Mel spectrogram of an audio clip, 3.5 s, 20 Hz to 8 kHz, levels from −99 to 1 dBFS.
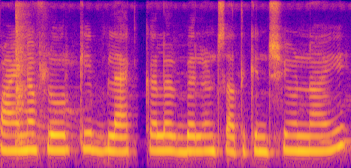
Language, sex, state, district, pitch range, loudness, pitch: Telugu, female, Telangana, Mahabubabad, 230-245 Hz, -15 LUFS, 235 Hz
